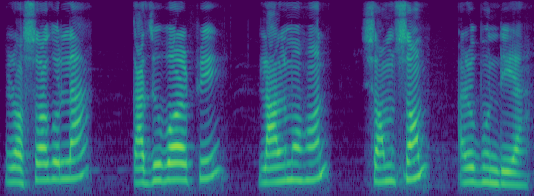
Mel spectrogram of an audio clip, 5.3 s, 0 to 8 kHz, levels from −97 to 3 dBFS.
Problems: none marked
